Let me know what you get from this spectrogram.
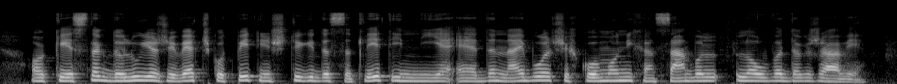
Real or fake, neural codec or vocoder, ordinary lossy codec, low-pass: real; none; none; none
